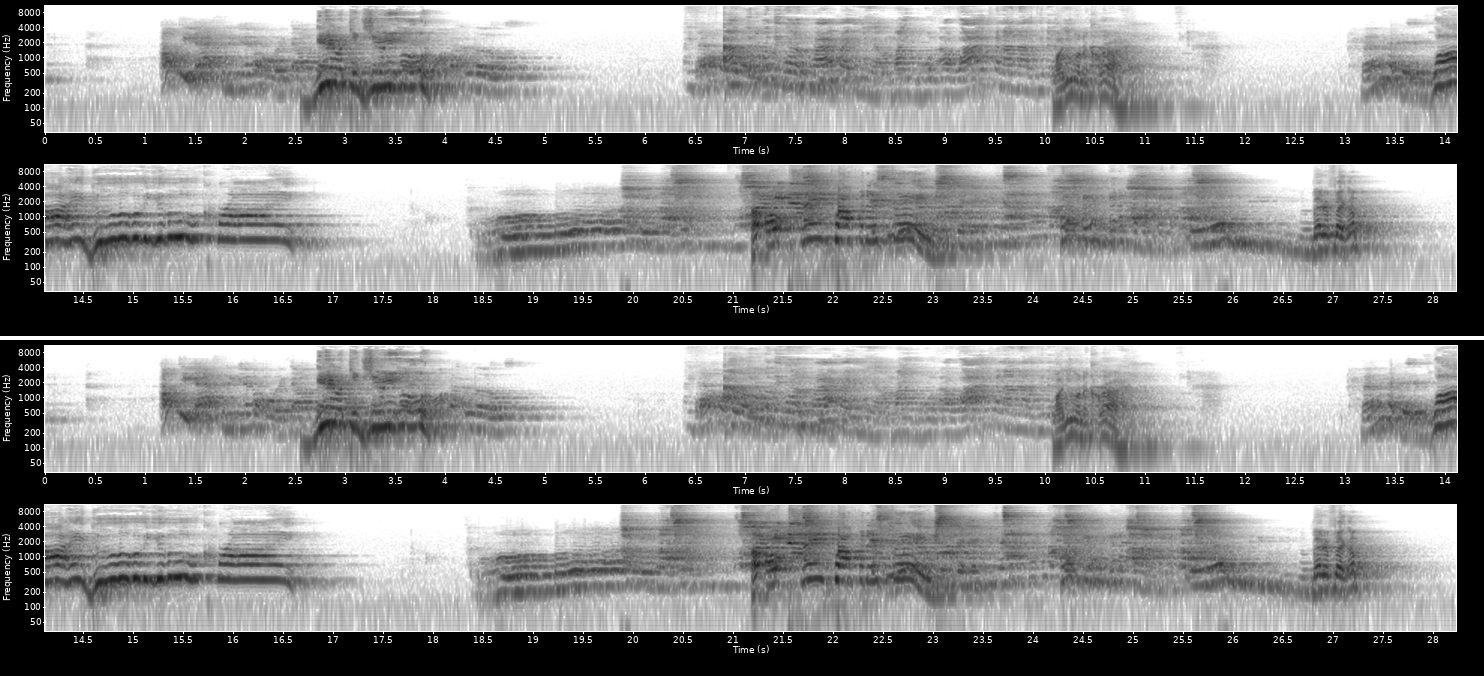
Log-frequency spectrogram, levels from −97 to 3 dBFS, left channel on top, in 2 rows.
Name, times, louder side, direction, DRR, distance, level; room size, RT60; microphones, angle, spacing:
voice 1, 1.1-4.6 6.5-7.2 7.5-7.9 13.2-13.8 18.4-20.8 22.5-24.8 25.1-25.2 25.5-26.8, right 1 dB, 30° right, -2 dB, 2.2 m, -31 dB
voice 2, 2.6-3.9 10.1-10.8 13.9-16.7 21.2-23.1 26.8-27.3, right 1 dB, 5° right, 6 dB, 0.4 m, -19 dB
voice 3, 6.4-10.8 20.6-22.1 23.0-23.1 23.7-23.9 24.1-25.5, left 3 dB, 35° left, 2 dB, 1.6 m, -35 dB
sound 1, 19.9-25.9, right 4 dB, 65° right, 1.7 m, -26 dB
13.5 x 8.1 x 2.3 m, 1.1 s
head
